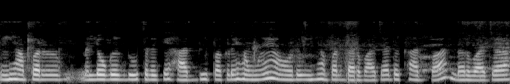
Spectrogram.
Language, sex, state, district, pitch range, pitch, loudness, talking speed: Bhojpuri, female, Uttar Pradesh, Ghazipur, 215-230 Hz, 220 Hz, -17 LUFS, 210 wpm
